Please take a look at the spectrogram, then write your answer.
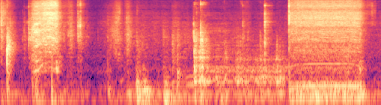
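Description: A power drill whirs in short bursts close by while shelf brackets are mounted in a small room, with a high-pitched motor whine, pauses, and a longer final run.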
